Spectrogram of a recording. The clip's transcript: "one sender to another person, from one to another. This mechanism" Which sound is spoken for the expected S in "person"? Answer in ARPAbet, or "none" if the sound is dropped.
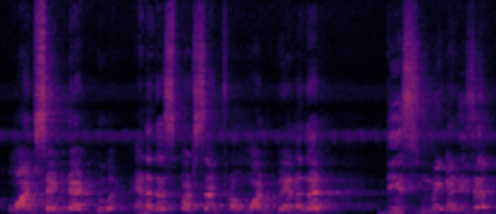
S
